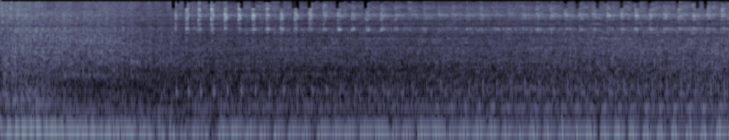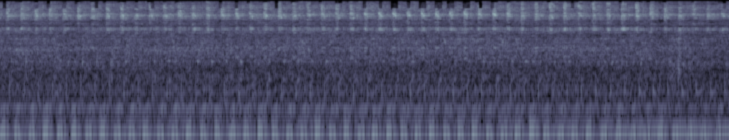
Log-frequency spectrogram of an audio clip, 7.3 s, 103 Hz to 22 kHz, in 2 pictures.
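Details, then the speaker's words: Yamaha Karisma 125 with swapped Yamaha R15 V3 engine, after rocker arm repair and valve clearance reset to standard: even, steady idle with smooth low beat, previous sewing-machine ticking gone; normal idle. "senang banget akhirnya suara mesin Karisma ini bisa kembali ke suara"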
